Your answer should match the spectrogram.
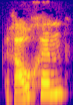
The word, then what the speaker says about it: Rauchen: And for example, in Frauchen, which translates to the diminutive of wife or woman, the softer h follows a front vowel, while in Rauchen, the h follows a back vowel and is therefore pronounced as the other phoneme.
